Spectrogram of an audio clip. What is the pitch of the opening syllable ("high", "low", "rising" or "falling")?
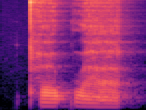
rising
